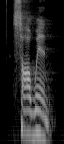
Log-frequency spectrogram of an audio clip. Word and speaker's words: Samhain: Samhain is how it's pronounced.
